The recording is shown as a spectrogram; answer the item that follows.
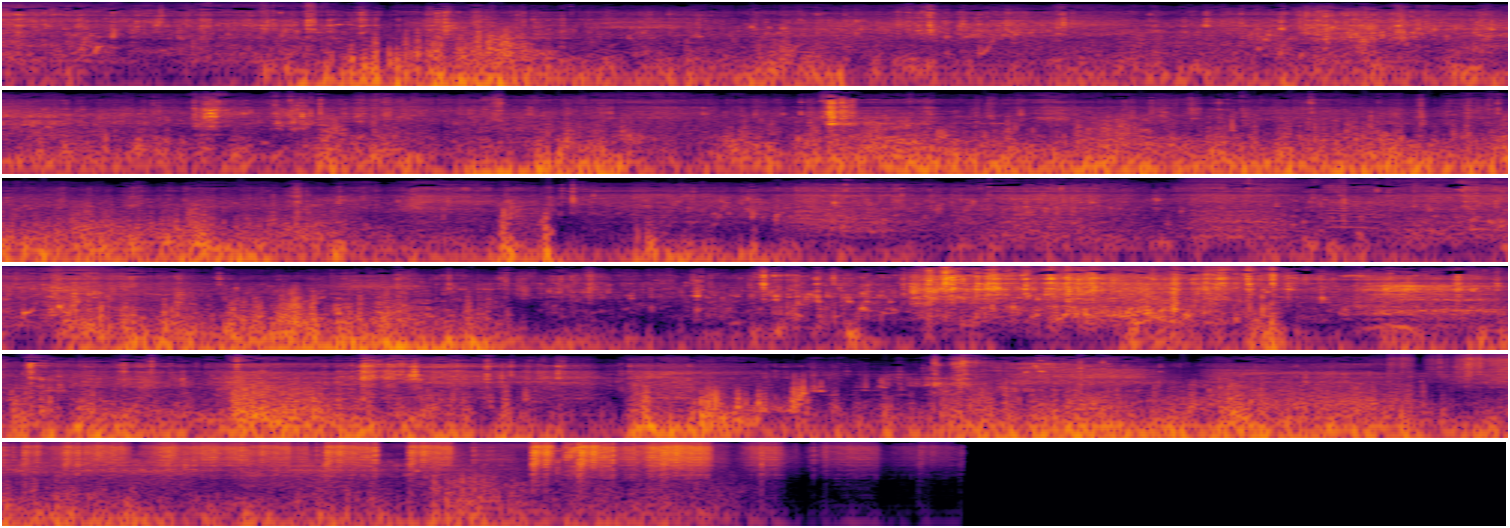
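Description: Wind buffeting the microphone over water lapping and sloshing on a shallow reef, with splashing from a hooked fish thrashing at the surface. The sound stops abruptly near the end.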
